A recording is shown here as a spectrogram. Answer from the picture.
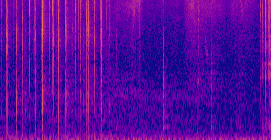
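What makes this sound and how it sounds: Long nails tap and scratch on the flat back and edge of a solid dark chocolate bar held in the hands. Quick, dry, bright clicks come thick and fast at first, thin out with soft scratching in the middle, and cluster again at the end over a steady low hum.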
